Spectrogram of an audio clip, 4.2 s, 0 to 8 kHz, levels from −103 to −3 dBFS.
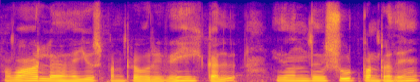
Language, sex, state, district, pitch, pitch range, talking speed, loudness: Tamil, male, Tamil Nadu, Nilgiris, 170 Hz, 150-180 Hz, 130 wpm, -16 LUFS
